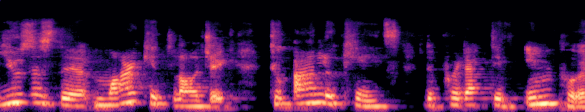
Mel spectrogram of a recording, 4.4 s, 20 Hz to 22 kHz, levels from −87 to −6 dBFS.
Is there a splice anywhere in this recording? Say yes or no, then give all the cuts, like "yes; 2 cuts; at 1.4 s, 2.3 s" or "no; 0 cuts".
no; 0 cuts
